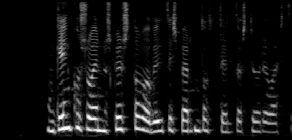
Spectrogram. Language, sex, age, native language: Icelandic, female, 40-49, Icelandic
